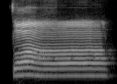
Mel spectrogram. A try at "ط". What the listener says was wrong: ایسا جھٹکا دے کے نہیں گو. تو ایسا نہیں، تو.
